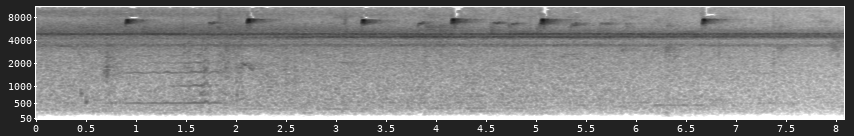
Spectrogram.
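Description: Tropical forest ambience: a steady high-pitched insect drone, with a short, sharp high chirp repeated roughly once a second and a few faint whistled bird notes in the background.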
